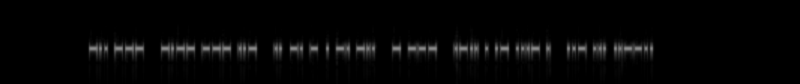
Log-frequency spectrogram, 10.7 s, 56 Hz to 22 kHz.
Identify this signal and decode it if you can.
Morse code, heard as a keyed tone, about 36 wpm, 700 Hz. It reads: DO YOU INTEND TO LEAVE US?
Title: Sentences from Top 1600 Words 35wpm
